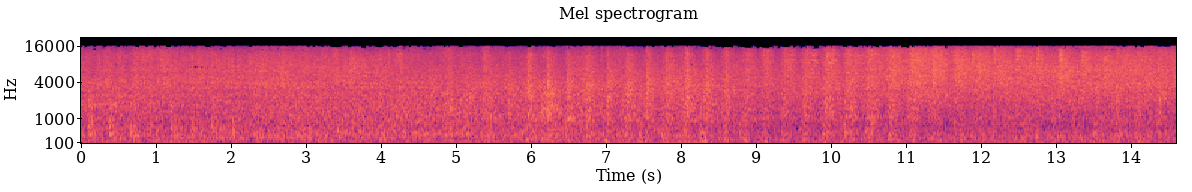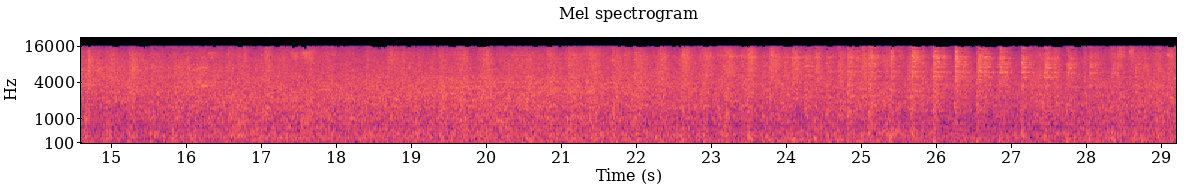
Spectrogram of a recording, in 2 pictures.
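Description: Freight train cars rolling past: a steady rumble of steel wheels on rail with a rapid clickety-clack of wheels, in a mixed consist of tank cars, centerbeam lumber flatcars, hoppers and boxcars.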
